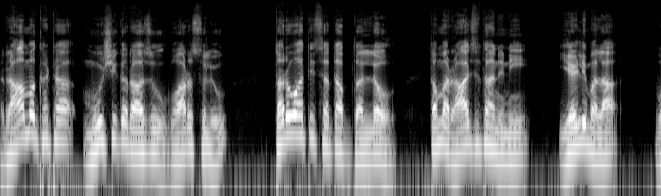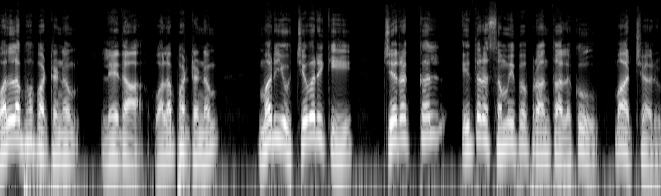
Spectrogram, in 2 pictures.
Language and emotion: Telugu, neutral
